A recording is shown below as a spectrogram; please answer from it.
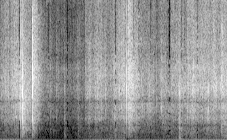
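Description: Clear plastic bubble wrap is held up and its bubbles are pinched and popped between fingers. Five sharp, bright crackling pops stand out over a steady soft crinkling hiss, each snapping off almost instantly.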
